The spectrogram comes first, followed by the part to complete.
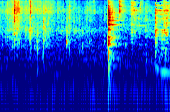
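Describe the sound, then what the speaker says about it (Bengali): Coriander and cumin seeds dry-roasting in a pan, with soft sizzling and a few sharp clinks of a spoon stirring against metal, close and brief. "এবার এই যে ধনেটা ভেজে নিচ্ছি, ধনের আর জিরে একসঙ্গে"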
